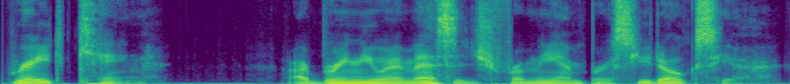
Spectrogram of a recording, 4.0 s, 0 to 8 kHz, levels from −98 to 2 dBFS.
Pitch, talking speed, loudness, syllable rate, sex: 110 Hz, 165 wpm, -17 LUFS, 4.9 syllables/s, male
